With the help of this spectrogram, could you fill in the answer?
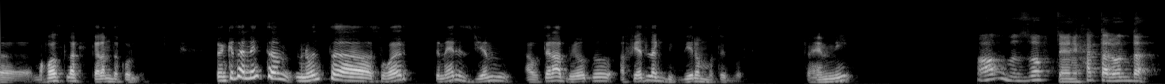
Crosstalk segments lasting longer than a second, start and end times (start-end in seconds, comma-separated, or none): none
